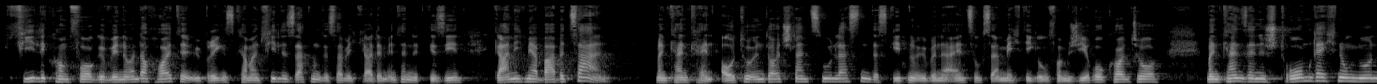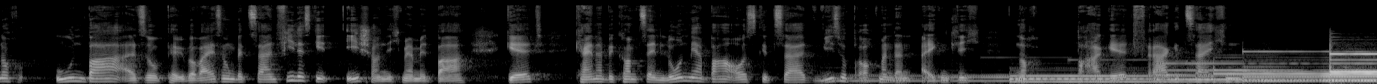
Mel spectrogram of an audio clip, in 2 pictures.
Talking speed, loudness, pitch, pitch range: 155 wpm, -28 LUFS, 120 Hz, 100-135 Hz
